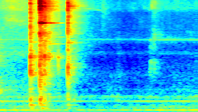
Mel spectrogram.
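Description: A small ceramic spice dish knocking against the rim of a glass mixing bowl as curry powder is tipped out: three sharp clinks within half a second, the middle one loudest and ringing briefly.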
